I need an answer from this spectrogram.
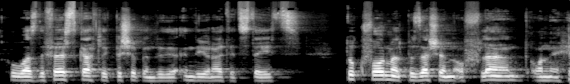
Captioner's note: none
